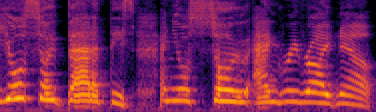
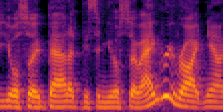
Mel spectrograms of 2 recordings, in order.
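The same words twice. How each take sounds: First: High, slow, singsong-like needling; mock taunting. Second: Said in the usual way. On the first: Baiter goading the angry scammer, taunting. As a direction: draw out a gleeful tease, louder.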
